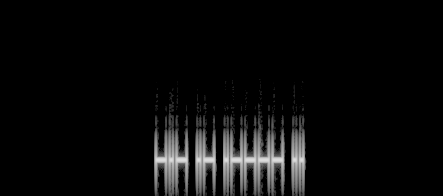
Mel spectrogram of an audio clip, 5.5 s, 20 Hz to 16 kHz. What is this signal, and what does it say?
Morse code, heard as a keyed tone, about 28 wpm, 700 Hz. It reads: KA1I
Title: USA Call Signs - 4 Characters - 28wpm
